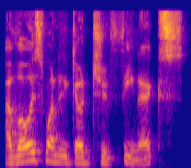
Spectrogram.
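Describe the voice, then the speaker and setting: A man's voice: medium pitch, lively intonation, moderate pace, a little mellow, breathy edge. A man hosting a casual video-call interview, chatty and effusive, with many restarts. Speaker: host.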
